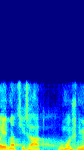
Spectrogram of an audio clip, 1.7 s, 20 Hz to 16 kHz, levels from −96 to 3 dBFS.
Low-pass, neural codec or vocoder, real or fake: 7.2 kHz; codec, 16 kHz, 2 kbps, FreqCodec, smaller model; fake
